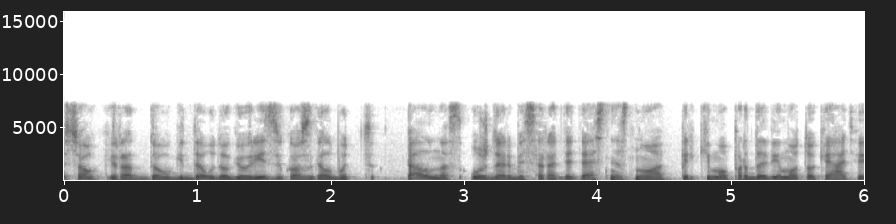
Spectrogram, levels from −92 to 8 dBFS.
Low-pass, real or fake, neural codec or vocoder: 7.2 kHz; real; none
